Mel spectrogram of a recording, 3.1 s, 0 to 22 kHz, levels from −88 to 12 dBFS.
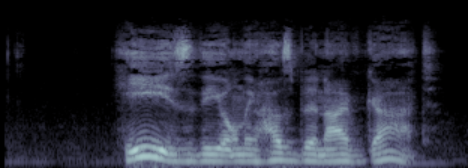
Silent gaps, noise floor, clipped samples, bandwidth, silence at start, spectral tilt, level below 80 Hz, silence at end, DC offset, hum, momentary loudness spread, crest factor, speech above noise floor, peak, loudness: none; -63 dBFS; under 0.1%; 13 kHz; 0.8 s; -4.5 dB/octave; -54 dBFS; 0.25 s; under 0.1%; none; 10 LU; 18 dB; 41 dB; -6 dBFS; -22 LUFS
